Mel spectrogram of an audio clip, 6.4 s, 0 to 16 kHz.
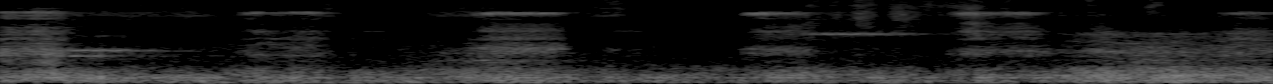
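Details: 4-month-old baby boy asleep, with soft, irregular snuffly nasal breathing; gentle infant snoring, noisy breathing.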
